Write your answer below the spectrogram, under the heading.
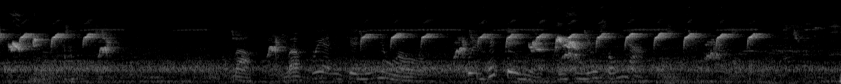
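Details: A decoy red-whiskered bulbul, white-cheeked type, sings at a trap to lure wild birds. Bursts of short repeated notes about three a second come with a pause in the middle. Faint talking and rustling are heard.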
